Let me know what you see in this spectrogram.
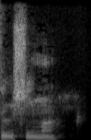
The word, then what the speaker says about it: Tsushima: It's pronounced Tsushima.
